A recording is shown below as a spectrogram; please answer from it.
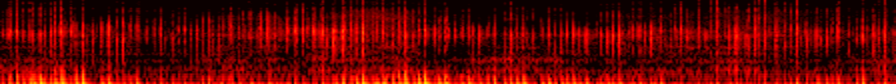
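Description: An orange is tapped with fingers and nails, producing a quick, irregular run of soft, dull thuds. The taps are deep and muffled, with only faint bright clicks from the nails and almost no ring after each touch.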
